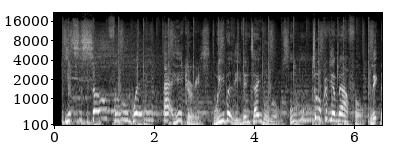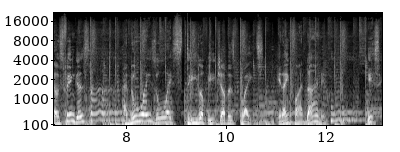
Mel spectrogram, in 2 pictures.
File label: Commercial Soul Food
